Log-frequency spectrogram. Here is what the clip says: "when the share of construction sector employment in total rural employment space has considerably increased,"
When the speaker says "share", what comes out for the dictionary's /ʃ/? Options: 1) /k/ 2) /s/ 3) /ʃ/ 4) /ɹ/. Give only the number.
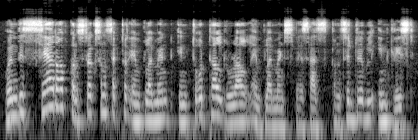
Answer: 2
